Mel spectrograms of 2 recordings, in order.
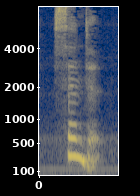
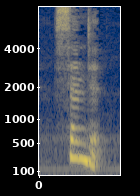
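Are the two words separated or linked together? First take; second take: linked; linked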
